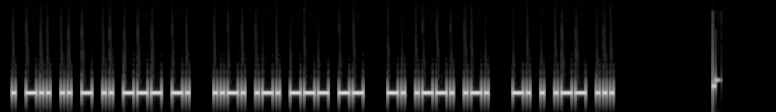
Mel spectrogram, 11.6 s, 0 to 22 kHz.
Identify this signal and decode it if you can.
Morse code, heard as a keyed tone, about 22 wpm, 700 Hz. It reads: EDITION FROM NPR NEWS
